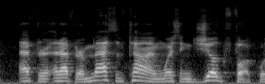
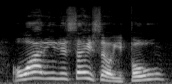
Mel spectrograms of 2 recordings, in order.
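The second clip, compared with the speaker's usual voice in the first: loud, higher scold; 8 semitones higher, 5 dB louder than usual. Acted. Applejack scolds her cousin for not just asking, loud. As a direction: snap at him like a fed-up cousin. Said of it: "she said in a scolding tone".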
